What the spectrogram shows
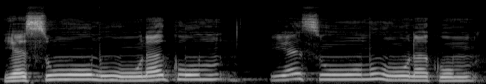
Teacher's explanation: کاف کو میم ساکن کے ساتھ ملانا ہے، میم ساکن میں غنہ کریں گے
